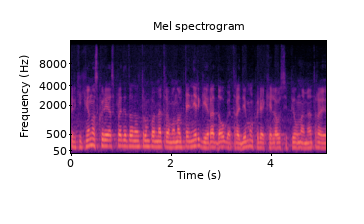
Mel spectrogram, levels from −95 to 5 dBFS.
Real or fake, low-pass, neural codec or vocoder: fake; 14.4 kHz; vocoder, 44.1 kHz, 128 mel bands every 256 samples, BigVGAN v2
